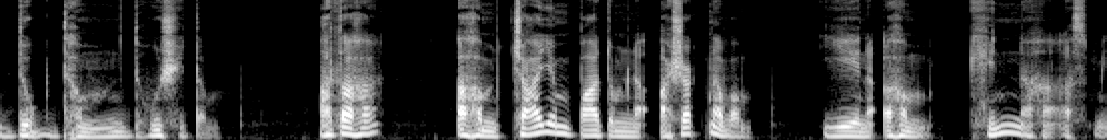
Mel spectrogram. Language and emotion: Sanskrit, sad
